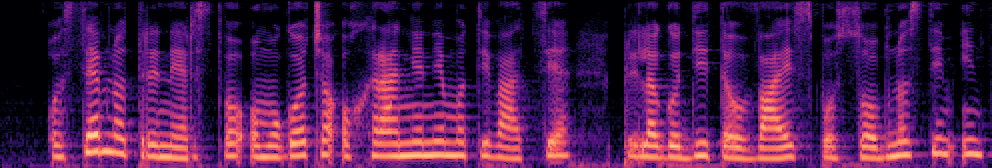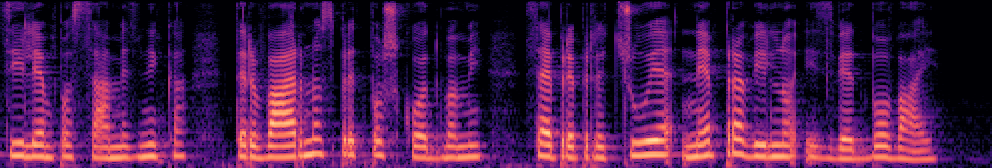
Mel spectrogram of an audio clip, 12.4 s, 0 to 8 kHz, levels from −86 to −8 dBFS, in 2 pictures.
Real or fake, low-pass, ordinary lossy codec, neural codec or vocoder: real; none; none; none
